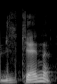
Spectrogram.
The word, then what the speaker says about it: lichen: Donc ça s'écrit lichen, hein, mais, mais on, dit bien euh, lichen.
